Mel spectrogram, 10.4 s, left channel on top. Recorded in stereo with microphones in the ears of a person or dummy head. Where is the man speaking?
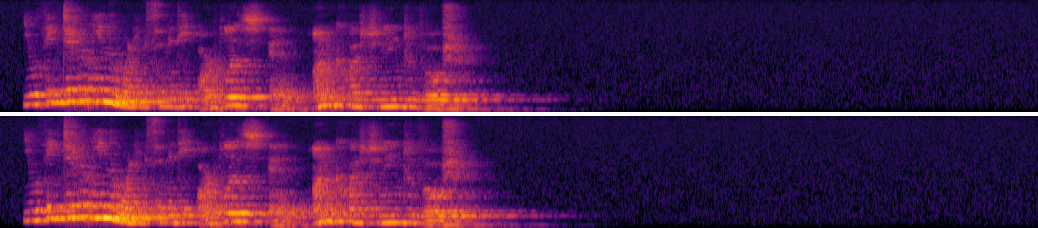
30° right (ahead or behind), 1.8 m.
